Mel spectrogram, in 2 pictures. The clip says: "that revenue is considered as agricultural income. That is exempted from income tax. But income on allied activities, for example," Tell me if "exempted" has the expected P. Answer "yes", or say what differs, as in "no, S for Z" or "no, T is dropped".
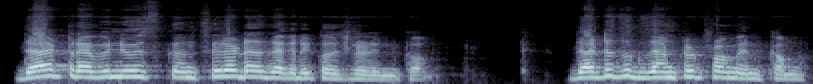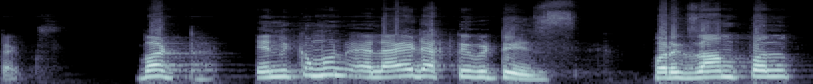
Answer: yes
